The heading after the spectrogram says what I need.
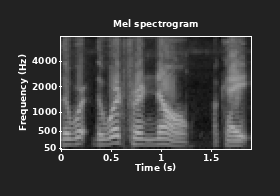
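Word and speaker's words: non: So for the word the word for no, okay, you don't pronounce the N at all.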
